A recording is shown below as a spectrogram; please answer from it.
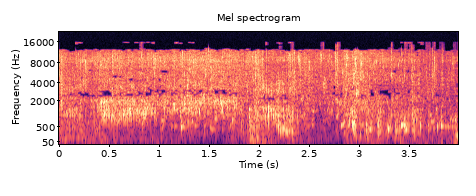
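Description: Cold spring water at a farm trickles steadily at close range, a soft, continuous bubbling dribble with small splashy fluctuations and no talking.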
